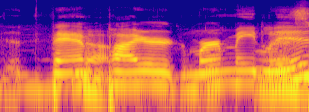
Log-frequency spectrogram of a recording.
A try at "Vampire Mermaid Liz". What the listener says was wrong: Yes. I mean, don't say it with a question mark after it.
